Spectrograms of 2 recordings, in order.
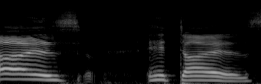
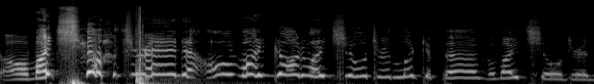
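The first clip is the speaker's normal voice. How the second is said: very high wail, fading as it goes; tearful adoring squeal; 11 semitones higher, 5 dB louder than usual. Real, not acted. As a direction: wail adoringly, from loud cry to small squeak. Gushing at beloved characters on screen.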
